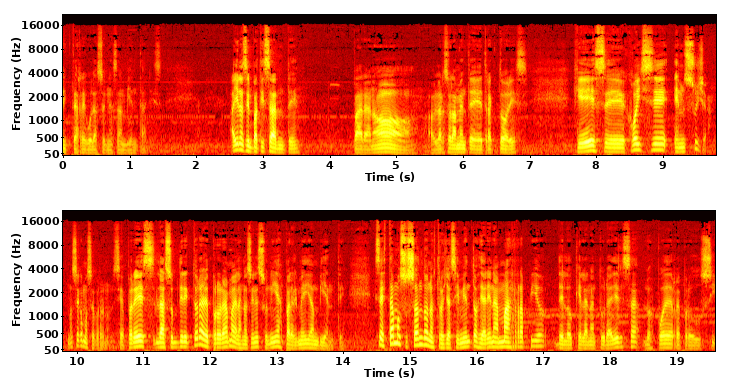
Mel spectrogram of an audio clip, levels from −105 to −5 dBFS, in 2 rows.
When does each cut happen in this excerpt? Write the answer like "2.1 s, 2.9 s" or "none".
none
